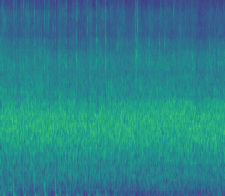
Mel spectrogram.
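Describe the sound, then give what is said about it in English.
An audience gives a round of applause after speakers are thanked: loud, steady, even clapping that fills the whole stretch without a break and with no voices on top. “Great. Let's give them a round of applause.”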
